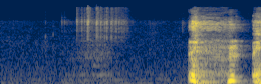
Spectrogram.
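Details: Person who has caught an illness coughs: a faint sound, then a loud burst of two or three quick coughs close together, picked up at a distance on a phone microphone.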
